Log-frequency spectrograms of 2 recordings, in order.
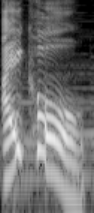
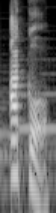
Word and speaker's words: Ako: is wrong with you aiko and i know i'm saying your your name wrong because it's ako your name is ako but i'm going to say aiko because you're i hate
